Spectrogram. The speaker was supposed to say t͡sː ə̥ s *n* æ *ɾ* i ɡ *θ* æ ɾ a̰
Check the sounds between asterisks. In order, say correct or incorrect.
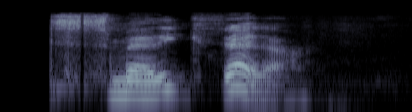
incorrect, correct, correct

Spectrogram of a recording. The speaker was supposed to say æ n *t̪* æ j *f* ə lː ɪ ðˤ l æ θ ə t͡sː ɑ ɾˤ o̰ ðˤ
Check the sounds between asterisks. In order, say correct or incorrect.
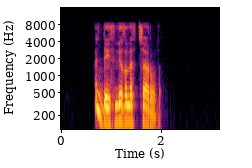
incorrect, incorrect

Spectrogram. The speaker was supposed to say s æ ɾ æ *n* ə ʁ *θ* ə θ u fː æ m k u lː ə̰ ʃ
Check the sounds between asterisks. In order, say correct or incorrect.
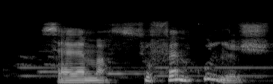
incorrect, correct

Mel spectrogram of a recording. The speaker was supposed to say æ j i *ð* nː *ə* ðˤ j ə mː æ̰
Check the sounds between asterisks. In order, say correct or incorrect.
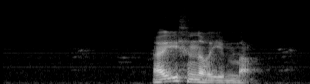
incorrect, correct

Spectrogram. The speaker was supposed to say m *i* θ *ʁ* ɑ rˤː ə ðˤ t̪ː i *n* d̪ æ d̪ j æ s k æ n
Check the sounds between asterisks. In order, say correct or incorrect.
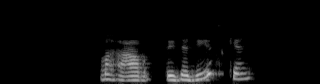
incorrect, incorrect, incorrect

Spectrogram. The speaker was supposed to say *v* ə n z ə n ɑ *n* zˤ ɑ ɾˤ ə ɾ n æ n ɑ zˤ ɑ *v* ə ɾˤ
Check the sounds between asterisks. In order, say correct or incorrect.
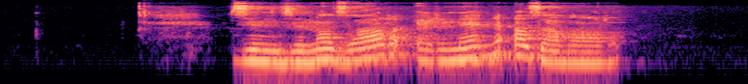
incorrect, incorrect, incorrect

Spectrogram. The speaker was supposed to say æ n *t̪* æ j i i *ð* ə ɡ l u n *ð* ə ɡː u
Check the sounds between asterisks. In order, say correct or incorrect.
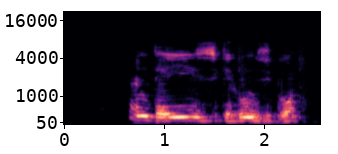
incorrect, incorrect, incorrect

